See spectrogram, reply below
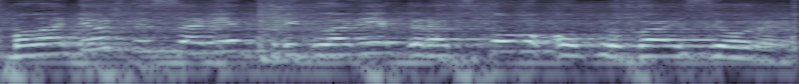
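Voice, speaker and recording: A female host with a high voice presents formally, like a ringmaster at a ceremony. She sounds distant in an echoey hall, with loud music underneath. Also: fast. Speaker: contest host. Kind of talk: scripted ceremonial stage announcing. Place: large theatre stage, indoors.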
